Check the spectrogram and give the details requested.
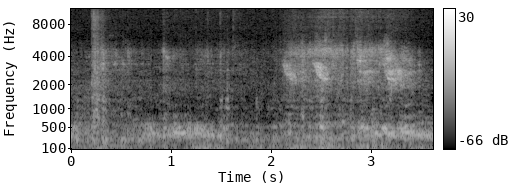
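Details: Male pigeon in performance, with low, rhythmic cooing pulses repeating rapidly, while higher chirping notes join in during the second half over a steady background hum.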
